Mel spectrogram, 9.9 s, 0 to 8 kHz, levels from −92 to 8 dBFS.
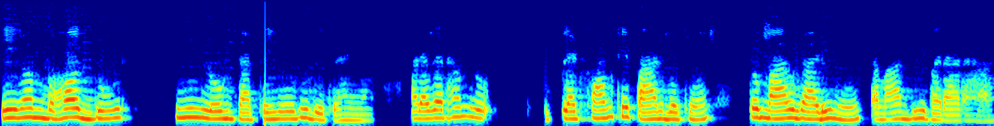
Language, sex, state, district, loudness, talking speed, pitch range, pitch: Hindi, female, Uttar Pradesh, Gorakhpur, -16 LUFS, 155 wpm, 165-195 Hz, 180 Hz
